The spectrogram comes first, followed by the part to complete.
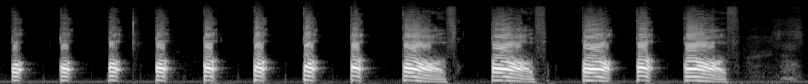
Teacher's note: Back of the tongue with soft palate. The soft the back of the tongue touches the soft palate up.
